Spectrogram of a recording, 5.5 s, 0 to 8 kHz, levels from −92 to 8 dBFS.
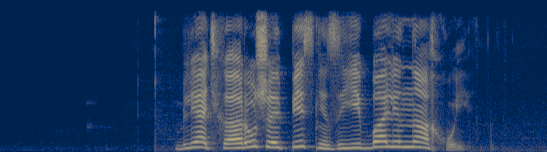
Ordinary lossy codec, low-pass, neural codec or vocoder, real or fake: none; 7.2 kHz; vocoder, 44.1 kHz, 128 mel bands every 256 samples, BigVGAN v2; fake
